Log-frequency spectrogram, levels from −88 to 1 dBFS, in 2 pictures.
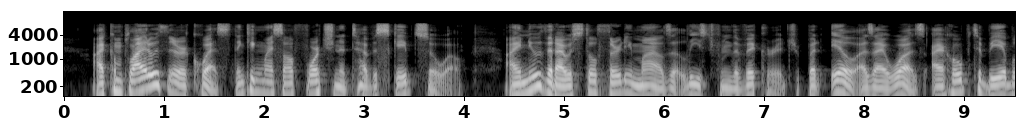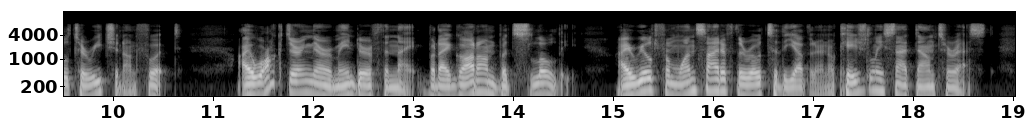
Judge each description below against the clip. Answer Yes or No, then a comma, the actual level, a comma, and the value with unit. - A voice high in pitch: No, low, 115 Hz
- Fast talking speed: Yes, fast, 225 wpm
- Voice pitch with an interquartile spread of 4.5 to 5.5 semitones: Yes, average, 4.9 semitones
